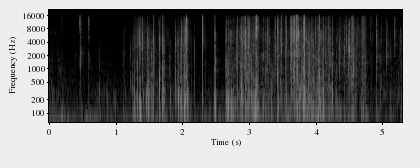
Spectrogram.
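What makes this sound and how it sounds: A small clear plastic cellophane bag, tied with a pink ribbon and filled with heart-shaped marshmallows, is held in both hands while fingertips crinkle and rub the plastic and work at the tie. A few sparse crackles give way to dense, bright crinkling and crackling. Short, sharp snaps stand out through it all.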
